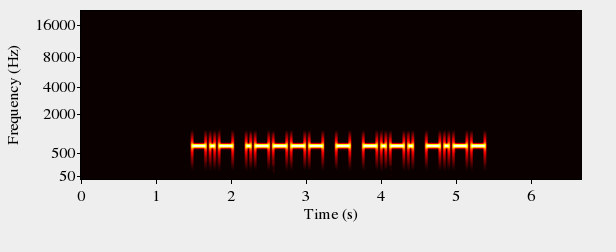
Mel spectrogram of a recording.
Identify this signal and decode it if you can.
Morse code, heard as a keyed tone, about 20 wpm, 700 Hz. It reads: K1TCY
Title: USA Call Signs - 5 Characters - Repeated 3x - 20wpm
